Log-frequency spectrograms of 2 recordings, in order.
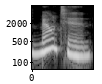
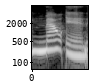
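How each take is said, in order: First: The middle T is clearly and fully pronounced. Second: The middle T is swallowed, not clearly released. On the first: "instead of mountain" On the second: "how I say mountain"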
